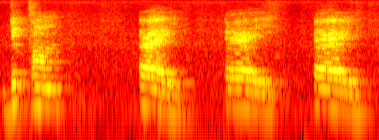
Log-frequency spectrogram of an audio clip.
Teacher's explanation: जो first part है वो काफ़ी प्रोमिनेंट रहता है, ज़्यादा सुनाई देता है। और ज़्यादा प्रोमिनेंट होने का मतलब ये है कि ज़्यादा स्पेस ऑक्यूपाई जो है इस फनीम का फर्स्ट पार्ट करता है। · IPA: /eɪ/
